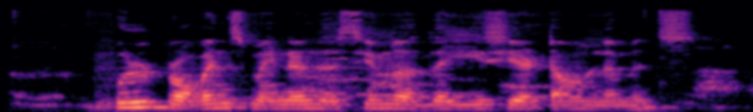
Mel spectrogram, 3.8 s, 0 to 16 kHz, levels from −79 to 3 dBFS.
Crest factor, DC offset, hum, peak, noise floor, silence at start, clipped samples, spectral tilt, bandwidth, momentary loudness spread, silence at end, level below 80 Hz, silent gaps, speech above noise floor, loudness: 20 dB; under 0.1%; none; -4 dBFS; -46 dBFS; 0.2 s; under 0.1%; -5.5 dB/octave; 11.5 kHz; 13 LU; 0.15 s; -64 dBFS; none; 22 dB; -24 LUFS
